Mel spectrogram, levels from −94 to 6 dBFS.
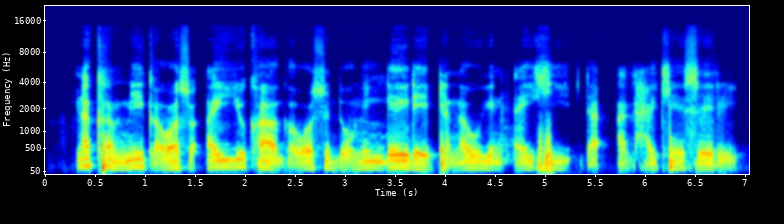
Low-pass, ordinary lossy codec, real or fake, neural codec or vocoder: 14.4 kHz; none; fake; codec, 32 kHz, 1.9 kbps, SNAC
